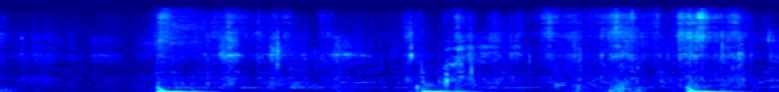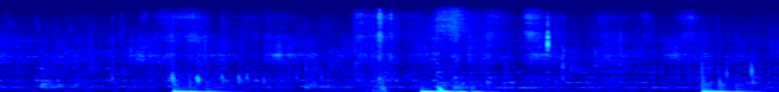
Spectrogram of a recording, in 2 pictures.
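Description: Background music: a held note with a deep bass hit about every three seconds, each hit fading away.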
